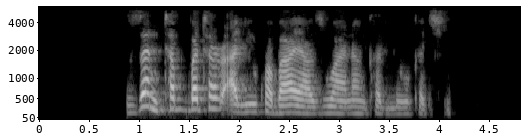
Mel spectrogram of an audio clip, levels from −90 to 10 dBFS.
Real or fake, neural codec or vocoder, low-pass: real; none; 5.4 kHz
